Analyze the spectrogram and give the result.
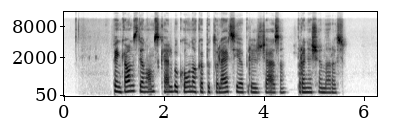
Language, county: Lithuanian, Vilnius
